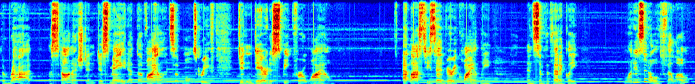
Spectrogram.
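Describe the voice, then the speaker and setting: A man reading a storybook aloud as narrator, in an expressive storytelling style. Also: mid-range voice, a little slow, over music, low-quality recording.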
